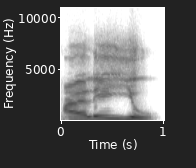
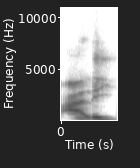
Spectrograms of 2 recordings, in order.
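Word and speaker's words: عَلِيُّ: perhatikan ini ya ya ya aliyyu jangan dibaca ya Ali kau tidak boleh ya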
